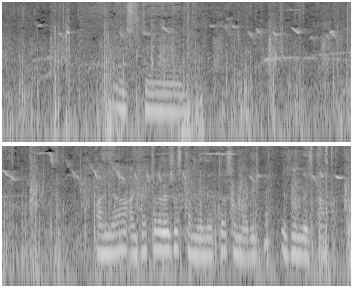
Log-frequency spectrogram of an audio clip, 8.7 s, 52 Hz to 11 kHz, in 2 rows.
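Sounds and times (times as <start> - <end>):
knocking clopping sounds: 0.0 - 8.7
small birds chirping outdoors: 0.0 - 8.7
speech: 1.5 - 2.6, 5.6 - 8.7.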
